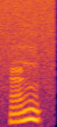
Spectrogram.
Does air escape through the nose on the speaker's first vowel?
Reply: yes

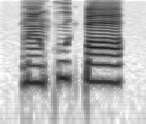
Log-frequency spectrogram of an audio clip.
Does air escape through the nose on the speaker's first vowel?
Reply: yes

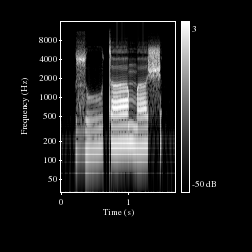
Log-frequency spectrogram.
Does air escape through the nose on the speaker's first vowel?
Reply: no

